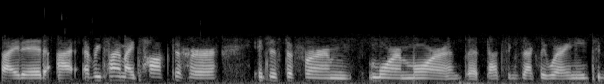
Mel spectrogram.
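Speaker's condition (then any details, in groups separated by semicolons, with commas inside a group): No condition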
